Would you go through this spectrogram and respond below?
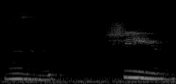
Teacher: This S is going to say like its hard buzzing sound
